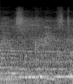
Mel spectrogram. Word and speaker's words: Jesucristo: Se você for falar a palavra sozinha, Jesus, você vai falar Jesus. Se você quiser falar Jesus Cristo, você vai falar Jesucristo. Jesucristo é el Senhor, certo? Tudo junto. E não se esqueça que o som de J tem som de R na pronúncia, tá?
